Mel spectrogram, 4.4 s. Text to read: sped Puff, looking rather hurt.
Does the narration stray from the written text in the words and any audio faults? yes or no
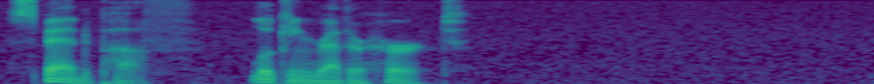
no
